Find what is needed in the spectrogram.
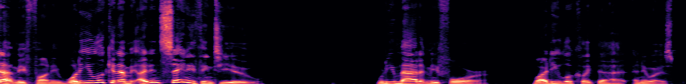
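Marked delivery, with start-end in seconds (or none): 0.6-6.3 high-pitched protest to a pet; playful indignation. Real, not acted. Podcaster to the puppy looking at him funny, playful indignation. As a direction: act affronted, pitch jumping up. Talking to his staring puppy.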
